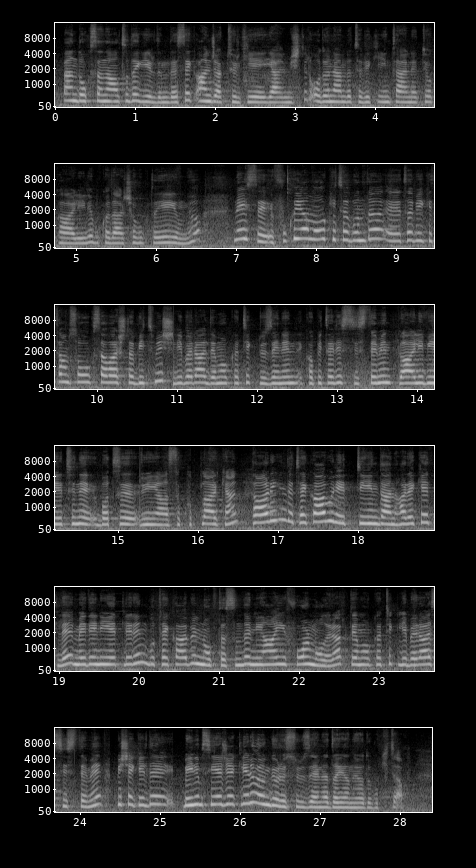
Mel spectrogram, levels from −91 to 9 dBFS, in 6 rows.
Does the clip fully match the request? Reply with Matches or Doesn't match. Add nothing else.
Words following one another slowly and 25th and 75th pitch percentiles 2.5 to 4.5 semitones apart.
Doesn't match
